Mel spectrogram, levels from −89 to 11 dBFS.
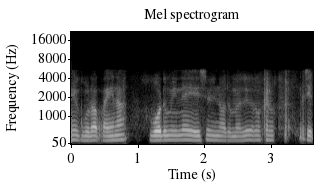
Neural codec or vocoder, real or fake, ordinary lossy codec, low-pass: codec, 16 kHz in and 24 kHz out, 0.9 kbps, LongCat-Audio-Codec, four codebook decoder; fake; Opus, 32 kbps; 5.4 kHz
